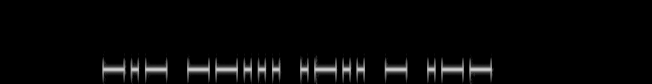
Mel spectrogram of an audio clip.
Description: Morse code, heard as a keyed tone, about 17 wpm, 700 Hz. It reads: K7LTW
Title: USA Call Signs - 5 Characters - Repeated 2x - 17wpm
